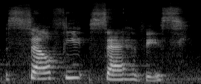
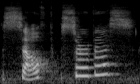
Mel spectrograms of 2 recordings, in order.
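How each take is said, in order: First: It is said with a Brazilian Portuguese accent. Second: It is said with an American English accent. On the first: "in Brazil they would pronounce it as self-service" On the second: "we would call this self-service"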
